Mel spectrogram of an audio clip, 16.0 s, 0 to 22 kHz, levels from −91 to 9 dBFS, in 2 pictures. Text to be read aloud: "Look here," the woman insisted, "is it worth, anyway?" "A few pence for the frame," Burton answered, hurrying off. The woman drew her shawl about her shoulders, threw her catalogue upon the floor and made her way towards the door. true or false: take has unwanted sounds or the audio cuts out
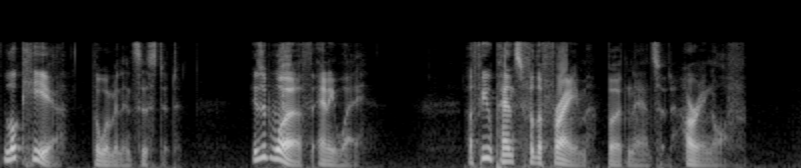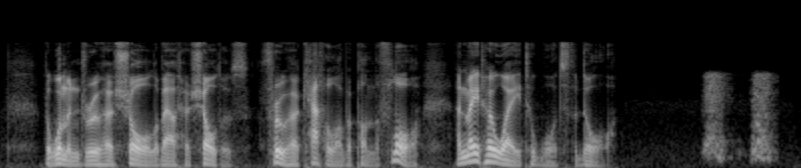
true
